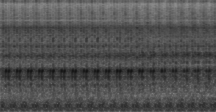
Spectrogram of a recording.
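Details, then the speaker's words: Engine after generator replacement ticks over at a steady, even pulse; no belt flapping or squeal, so belt tension is good; runs healthy. "Yeah, when you start the engine, you need to check that the belt isn't flapping around. That means you have a good tension."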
